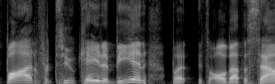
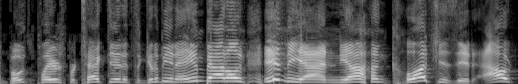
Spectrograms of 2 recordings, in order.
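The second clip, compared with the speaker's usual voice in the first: louder, higher caster hype; excited play-by-play; 8 semitones higher, 6 dB louder than usual. Real, not acted. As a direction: build to the clutch. Final duel called live.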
